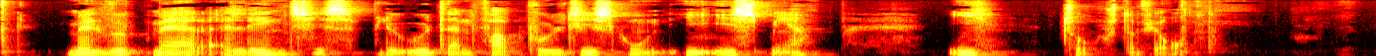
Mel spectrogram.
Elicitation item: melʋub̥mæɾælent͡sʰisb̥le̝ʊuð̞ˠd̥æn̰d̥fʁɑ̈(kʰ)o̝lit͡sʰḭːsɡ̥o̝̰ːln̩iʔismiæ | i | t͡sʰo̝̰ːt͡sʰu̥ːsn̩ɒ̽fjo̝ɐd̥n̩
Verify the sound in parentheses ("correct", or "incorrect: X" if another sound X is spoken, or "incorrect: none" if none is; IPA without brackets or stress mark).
incorrect: pʰ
